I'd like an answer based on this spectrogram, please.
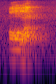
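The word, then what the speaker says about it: hour: और यहाँ पर एच साइलेंट है, इसका उच्चारण कुछ नहीं आ रहा है, इसका पहला उच्चारण आ आएगा।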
